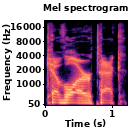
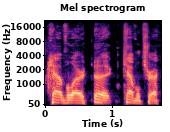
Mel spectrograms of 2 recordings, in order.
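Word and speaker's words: Kvelertak: So yeah, I don't know enough about Kevlar Tack. That is not how it is, but interesting. I've always pronounced it as Keveltrek, but yeah.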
